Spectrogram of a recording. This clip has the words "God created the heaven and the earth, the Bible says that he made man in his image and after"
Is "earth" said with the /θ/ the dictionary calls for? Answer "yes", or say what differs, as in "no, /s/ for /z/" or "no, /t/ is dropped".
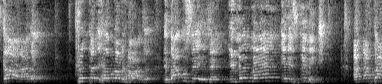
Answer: no, /t/ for /θ/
